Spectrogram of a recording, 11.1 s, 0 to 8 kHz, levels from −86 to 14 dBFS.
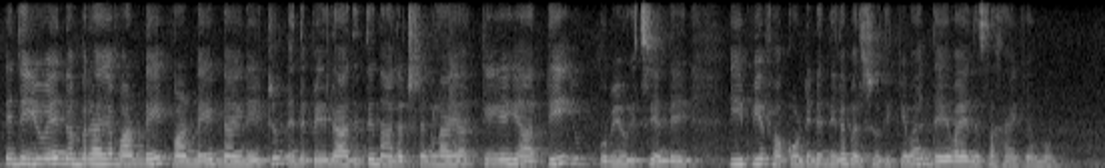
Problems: constant background noise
